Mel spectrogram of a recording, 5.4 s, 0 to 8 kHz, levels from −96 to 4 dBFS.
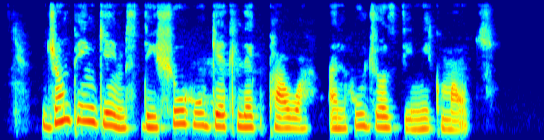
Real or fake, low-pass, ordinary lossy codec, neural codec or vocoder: real; 7.2 kHz; none; none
